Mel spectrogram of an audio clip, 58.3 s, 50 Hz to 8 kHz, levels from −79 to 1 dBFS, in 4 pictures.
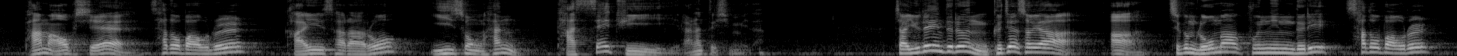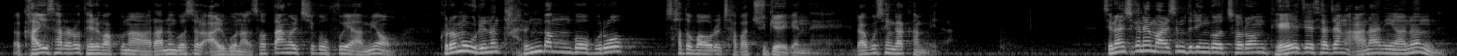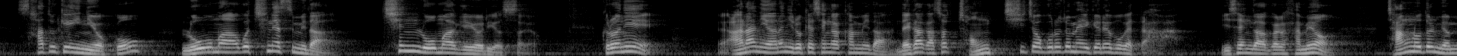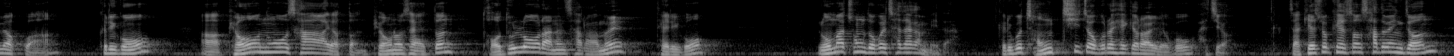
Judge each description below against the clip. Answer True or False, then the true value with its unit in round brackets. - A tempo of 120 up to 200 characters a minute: False (260 characters per minute)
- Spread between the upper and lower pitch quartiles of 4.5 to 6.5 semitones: True (5.5 semitones)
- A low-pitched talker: False (160 Hz)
